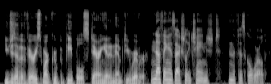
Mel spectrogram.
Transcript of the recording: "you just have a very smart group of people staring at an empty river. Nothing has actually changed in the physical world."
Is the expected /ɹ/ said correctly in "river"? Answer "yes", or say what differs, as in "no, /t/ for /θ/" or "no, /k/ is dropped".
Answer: yes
